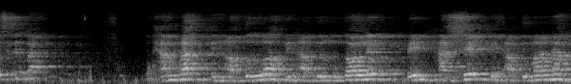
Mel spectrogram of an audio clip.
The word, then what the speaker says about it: Abdul Muttalib: Bacanya jangan dulu Pak. Toknya dua. Yang kasih itu di toknya.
